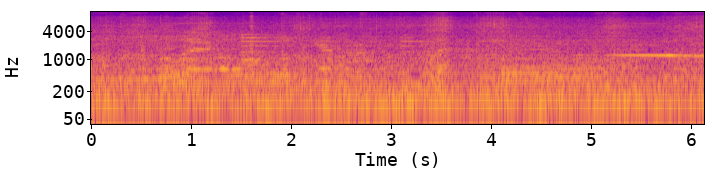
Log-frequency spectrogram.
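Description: Motorcycle running at low speed with a steady low rumble, heard through a bike-mounted camera's microphone along with wind on the mic, while voices and music sound in the background.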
